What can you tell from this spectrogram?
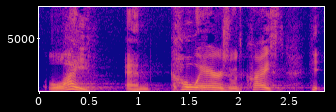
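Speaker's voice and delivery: ordinary delivery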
